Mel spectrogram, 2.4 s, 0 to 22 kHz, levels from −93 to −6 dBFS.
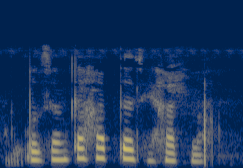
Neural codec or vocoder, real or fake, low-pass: none; real; 7.2 kHz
